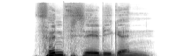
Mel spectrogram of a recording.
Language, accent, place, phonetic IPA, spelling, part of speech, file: German, Germany, Berlin, [ˈfʏnfˌzɪlbɪɡn̩], fünfsilbigen, adjective, De-fünfsilbigen.ogg
- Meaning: inflection of fünfsilbig: 1. strong genitive masculine/neuter singular 2. weak/mixed genitive/dative all-gender singular 3. strong/weak/mixed accusative masculine singular 4. strong dative plural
